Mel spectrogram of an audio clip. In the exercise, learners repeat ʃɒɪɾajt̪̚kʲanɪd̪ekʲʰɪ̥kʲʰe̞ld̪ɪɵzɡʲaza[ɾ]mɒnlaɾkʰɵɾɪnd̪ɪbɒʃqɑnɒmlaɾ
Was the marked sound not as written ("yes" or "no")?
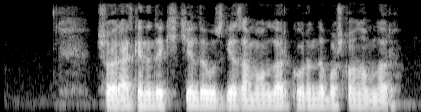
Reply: yes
